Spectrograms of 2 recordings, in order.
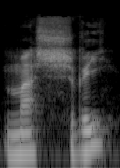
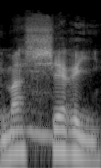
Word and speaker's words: ma chérie: It's ma chérie. No, here you don't do a gliding because there's an accent. I'm sorry, can Oliver. You try and glide. Yeah, I know. Okay, ma chérie.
